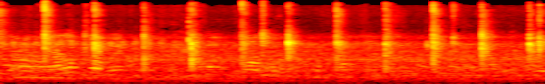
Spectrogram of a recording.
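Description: Hand clapping from a few people in a steady rhythm, about three claps a second, with faint voices underneath.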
